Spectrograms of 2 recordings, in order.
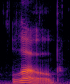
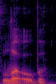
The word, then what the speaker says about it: Loab: There is an AI generated woman named Lo. It's spelled like Loab, L O A B, but it's pronounced lobe.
